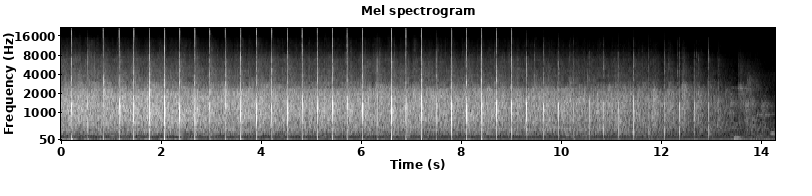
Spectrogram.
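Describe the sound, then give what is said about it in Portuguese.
An audience at a ceremony presenting the title of honorary citizen of Piedade applauds steadily for about fourteen seconds, a dense wash of clapping with some sharper individual claps standing out, gradually thinning and fading toward the end. No one speaks. “E aplauso de todos.”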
